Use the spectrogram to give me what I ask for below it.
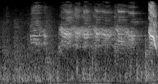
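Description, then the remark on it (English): A female runt piglet of about a pound, the one runt out of 24 nursing pigs, squeals in shrill, raspy bursts, a drawn-out cry followed by a sharp, louder squeal at the end, with no talking. “And she do holler. What's going on, little runt?”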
